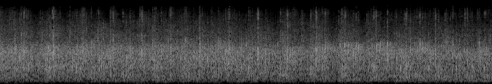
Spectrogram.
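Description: Sustained audience applause fills the whole stretch, a dense, steady wash of many hands clapping at even loudness with no break or fade.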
